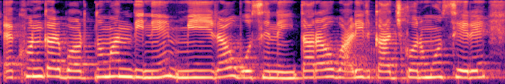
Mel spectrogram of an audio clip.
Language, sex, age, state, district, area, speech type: Bengali, female, 30-45, West Bengal, Nadia, rural, spontaneous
